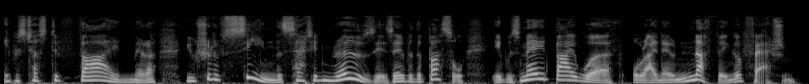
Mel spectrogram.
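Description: A man voicing a lively older aristocratic woman who gossips, in a gushing, theatrical and emphatic manner for an audiobook. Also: mid-range voice, normal speed, few pauses, no room sound, studio quality, voice pushed up. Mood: gushing delight. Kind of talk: audiobook character acting.

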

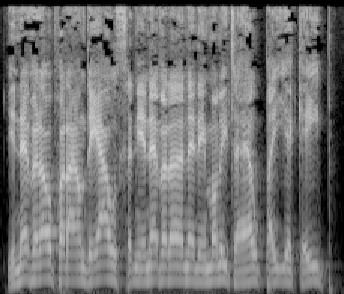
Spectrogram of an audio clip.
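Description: A man doing a shrill scolding mother. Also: fairly even intonation, quick pace, sharp tone.

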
